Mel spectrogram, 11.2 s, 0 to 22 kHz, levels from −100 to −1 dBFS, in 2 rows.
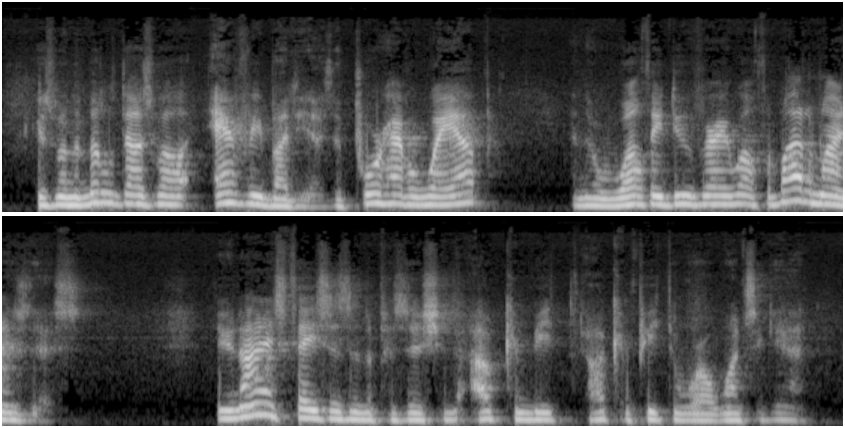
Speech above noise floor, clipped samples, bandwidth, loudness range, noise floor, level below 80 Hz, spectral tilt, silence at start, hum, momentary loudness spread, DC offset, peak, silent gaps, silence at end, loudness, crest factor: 41 dB; under 0.1%; 13 kHz; 3 LU; -65 dBFS; -60 dBFS; -7 dB/octave; 0.25 s; none; 12 LU; under 0.1%; -6 dBFS; none; 0.25 s; -25 LUFS; 20 dB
